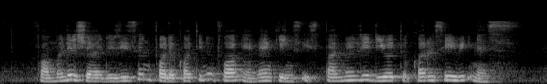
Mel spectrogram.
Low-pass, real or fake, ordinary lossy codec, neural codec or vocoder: none; real; none; none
